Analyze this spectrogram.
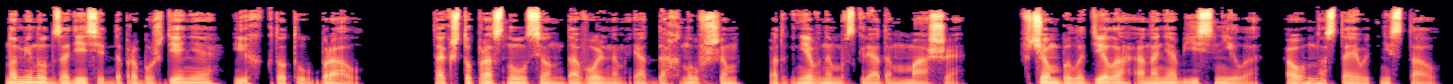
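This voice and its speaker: Very deep, gravelly male narrator. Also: expressive, a little slow, warm tone, dry recording, clean studio sound. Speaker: audiobook narrator. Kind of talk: scripted narration.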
